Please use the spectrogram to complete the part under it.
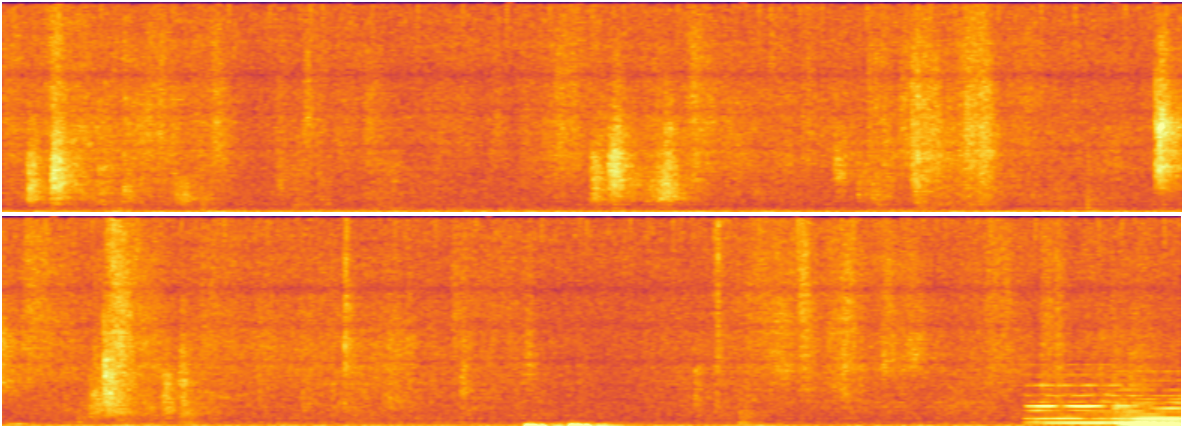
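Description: A woman reads aloud softly in a large echoing room.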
